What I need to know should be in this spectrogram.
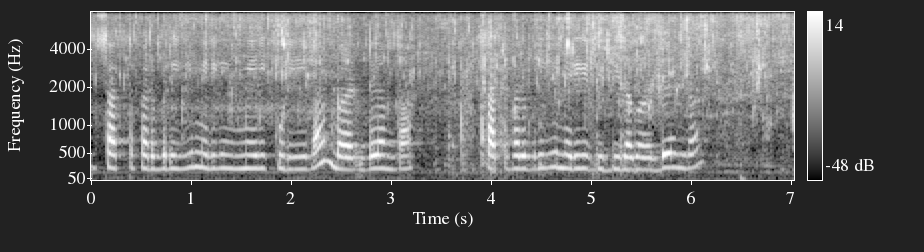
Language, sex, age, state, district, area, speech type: Dogri, female, 18-30, Jammu and Kashmir, Kathua, rural, spontaneous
